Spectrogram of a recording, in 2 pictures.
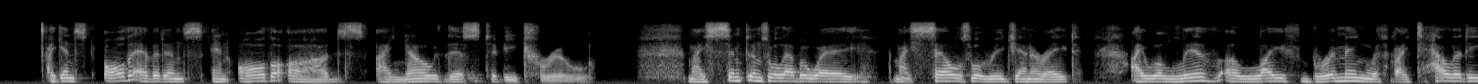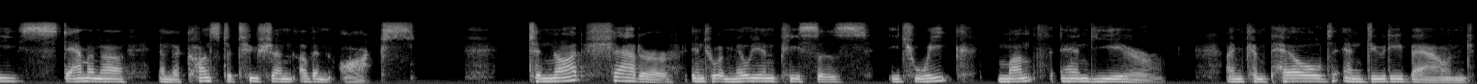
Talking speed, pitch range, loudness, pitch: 110 wpm, 120-145 Hz, -21 LUFS, 130 Hz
